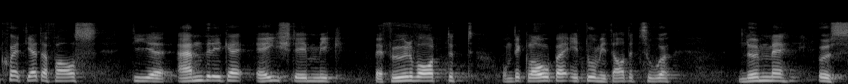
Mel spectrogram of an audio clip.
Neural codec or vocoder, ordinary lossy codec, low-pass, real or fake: codec, 16 kHz, 2 kbps, X-Codec, WavLM features, trained on Multilingual LibriSpeech; none; 7.2 kHz; fake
